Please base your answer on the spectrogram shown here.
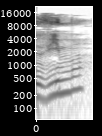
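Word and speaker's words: Wismes: Alors il est placé sous le prunier sanguine de Vim, qui est un prunier très hâtif. Alors Vim, ça s'écrit W-I-S-M-E-S.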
